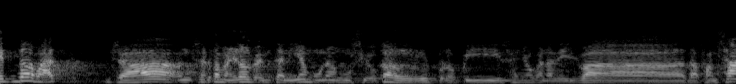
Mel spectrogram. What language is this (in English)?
Catalan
